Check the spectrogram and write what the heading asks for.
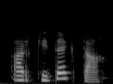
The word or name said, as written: arquitecta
